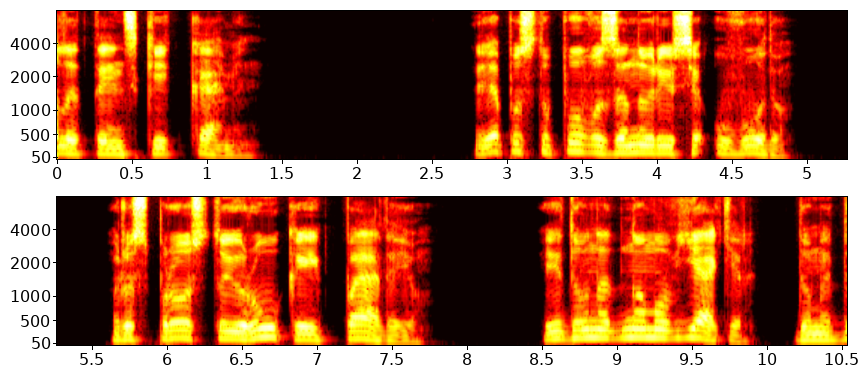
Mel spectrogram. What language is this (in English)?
Ukrainian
